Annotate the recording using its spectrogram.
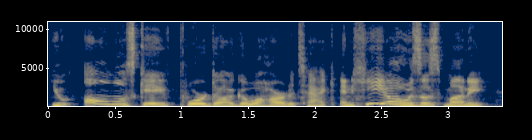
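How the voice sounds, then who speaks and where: A man doing a high-pitched female dog monster. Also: wildly swooping pitch, fairly quick, darkish tone, heavily acted. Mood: teasing, scolding. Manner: teasing, mock-scolding. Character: female dog monster, teasing scolding tavern regular.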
